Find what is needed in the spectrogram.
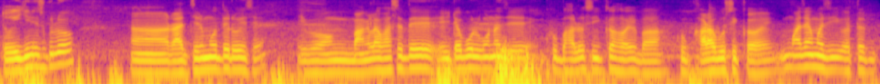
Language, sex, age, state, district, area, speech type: Bengali, male, 18-30, West Bengal, Purba Bardhaman, rural, spontaneous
